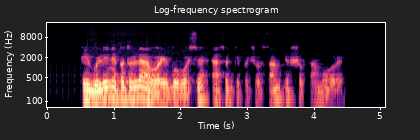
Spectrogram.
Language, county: Lithuanian, Telšiai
